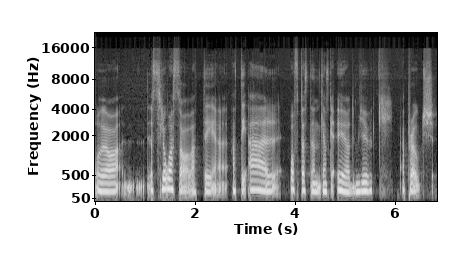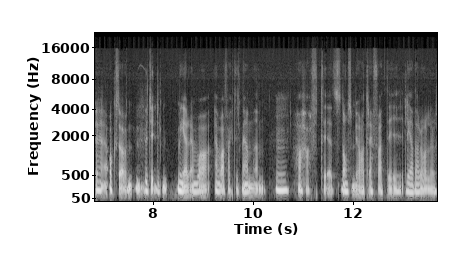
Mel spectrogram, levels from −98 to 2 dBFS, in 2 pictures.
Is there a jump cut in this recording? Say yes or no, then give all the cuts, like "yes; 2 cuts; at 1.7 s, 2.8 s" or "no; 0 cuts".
yes; 2 cuts; at 6.0 s, 10.3 s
